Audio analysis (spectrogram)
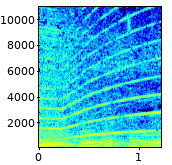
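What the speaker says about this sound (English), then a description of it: "Peppa and Dr. Brown Bear quickly jump into the ambulance and drive off to the park." A toy ambulance siren in a Peppa Pig stop-motion scene wails in rising and falling tones, close and continuous over a low rumbling background.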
